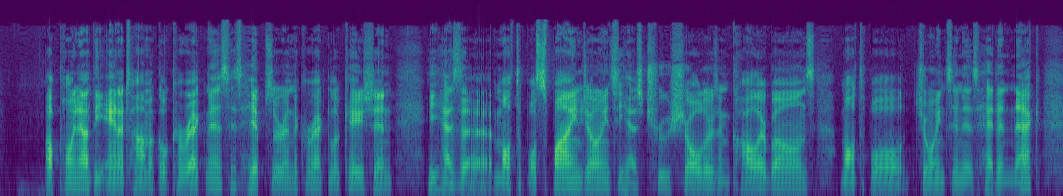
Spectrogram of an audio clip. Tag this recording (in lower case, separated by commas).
speech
